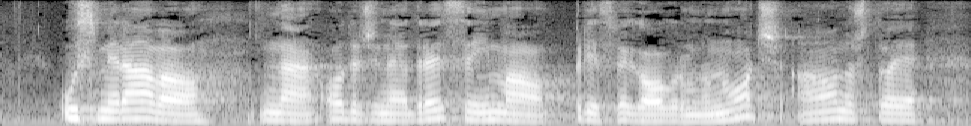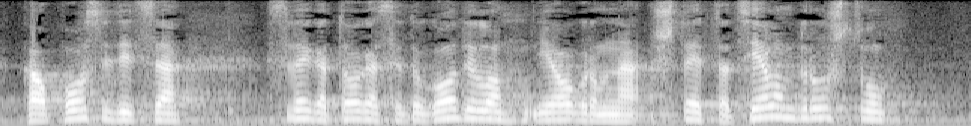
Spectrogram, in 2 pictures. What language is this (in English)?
Croatian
